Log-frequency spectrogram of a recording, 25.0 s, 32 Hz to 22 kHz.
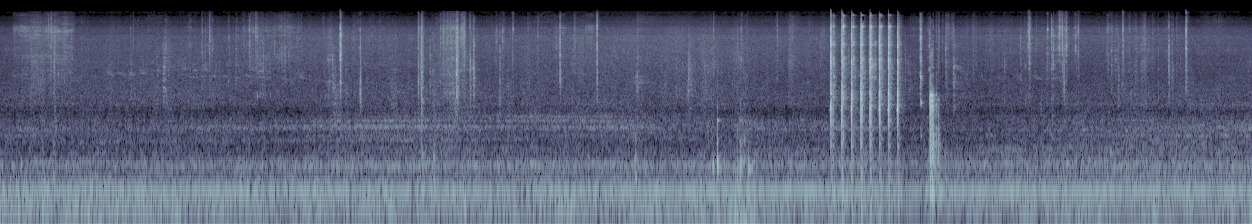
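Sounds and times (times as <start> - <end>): steady low hum: 0.0 - 25.0
clicks and scratches of basket weaving: 0.3 - 1.6, 3.2 - 7.4, 8.3 - 12.9, 20.0 - 24.0.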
